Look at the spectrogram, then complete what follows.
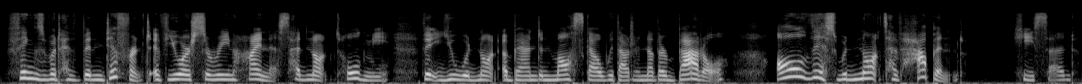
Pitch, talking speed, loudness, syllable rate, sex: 225 Hz, 165 wpm, -20 LUFS, 4.7 syllables/s, female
